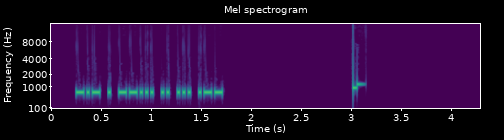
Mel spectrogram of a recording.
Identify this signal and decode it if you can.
Morse code, heard as a keyed tone, about 41 wpm, 700 Hz. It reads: KE7ISW
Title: USA Call Signs - 6x Character Spacing - 45wpm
